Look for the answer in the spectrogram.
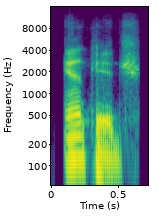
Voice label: "encage", American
